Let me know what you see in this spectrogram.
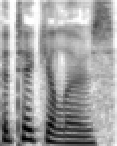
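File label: "particulars", British English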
